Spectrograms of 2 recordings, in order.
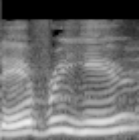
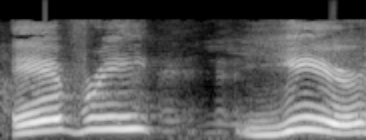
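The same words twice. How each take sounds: First: It is spoken at a normal pace. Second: It is spoken very slowly.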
